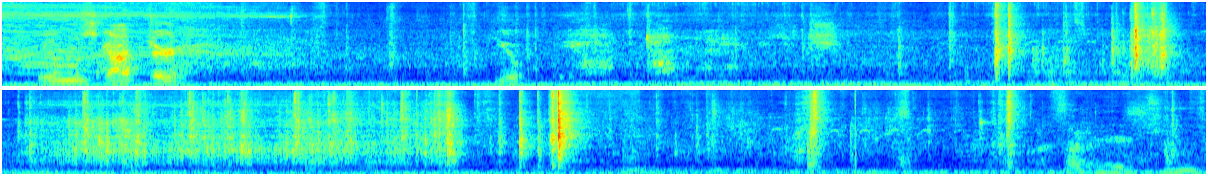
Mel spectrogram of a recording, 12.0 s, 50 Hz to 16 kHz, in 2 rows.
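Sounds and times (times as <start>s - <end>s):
plastic toy blaster clicks and knocks: 4.7s - 9.0s
plastic rattling: 5.0s - 10.2s.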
